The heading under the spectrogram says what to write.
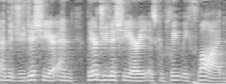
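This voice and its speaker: A man's medium-pitched voice with an American accent, bright, sharp tone and fairly quick pace. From New York. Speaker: Middle East analyst. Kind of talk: interview. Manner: casual, many fillers.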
